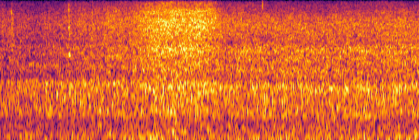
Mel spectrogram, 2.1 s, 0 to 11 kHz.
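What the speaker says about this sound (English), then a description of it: "6, 7, 8 mile an hour wind." Wind blowing steadily outdoors on a windy day at a backpacking camp, roughly 6 to 8 mph, a continuous broadband rush close to the microphone with no pauses and no voices.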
